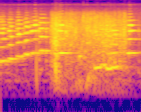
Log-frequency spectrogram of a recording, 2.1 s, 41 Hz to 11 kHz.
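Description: Early-1930s cartoon orchestral score: a note slides upward, then about a second of hissing, splash-like noise plays under held high notes.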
